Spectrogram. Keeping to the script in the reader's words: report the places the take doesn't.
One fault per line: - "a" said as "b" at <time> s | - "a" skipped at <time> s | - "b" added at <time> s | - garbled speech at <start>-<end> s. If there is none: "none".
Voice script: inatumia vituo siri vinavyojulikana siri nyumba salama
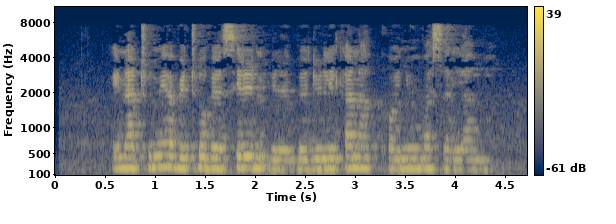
- "vya" added at 1.5 s
- "siri" said as "kama" at 3.1 s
